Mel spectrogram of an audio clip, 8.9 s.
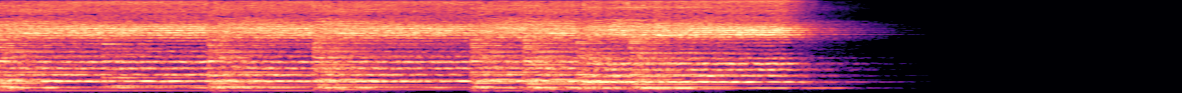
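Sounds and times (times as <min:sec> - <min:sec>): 
male choir bass voices: 0:00.0 - 0:06.5.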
